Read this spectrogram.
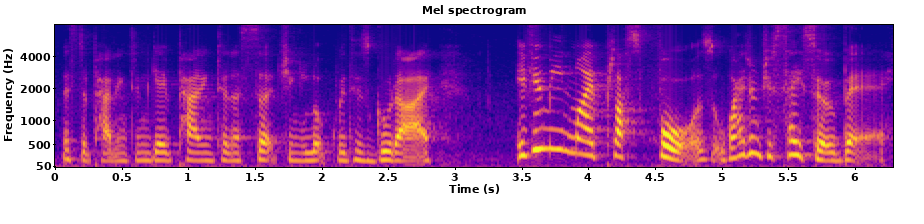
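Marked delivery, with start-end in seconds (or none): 3.5-6.2 growled. A narrator's reading. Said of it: "he growled".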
